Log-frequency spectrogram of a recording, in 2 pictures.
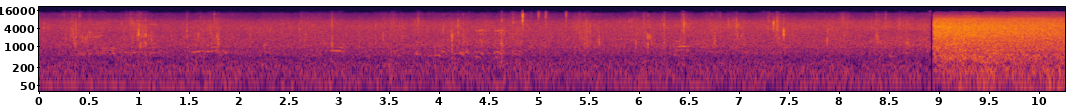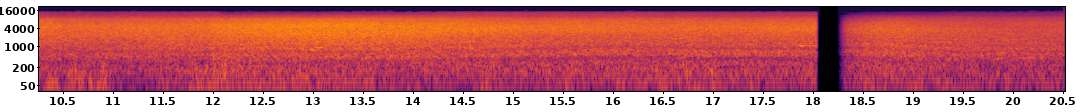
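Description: Krka waterfalls: a loud, steady rush of falling water that begins abruptly about nine seconds in, after a quieter stretch of outdoor ambience. It cuts out for a moment near the end.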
